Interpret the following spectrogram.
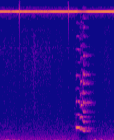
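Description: Noisy friarbird giving one short call, falling slightly in pitch, about a second and a half in, over a steady low background noise.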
